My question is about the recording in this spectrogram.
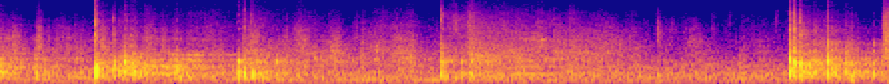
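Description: Tennis rackets striking the ball in a doubles rally on clay: four sharp pops about a second apart, the last near the end the loudest.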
